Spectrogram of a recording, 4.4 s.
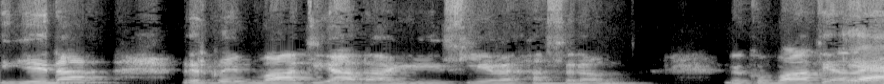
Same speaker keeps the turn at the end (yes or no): yes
